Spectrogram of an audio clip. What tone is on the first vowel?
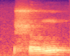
rising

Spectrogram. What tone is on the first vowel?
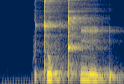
low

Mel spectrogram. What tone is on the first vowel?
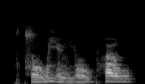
rising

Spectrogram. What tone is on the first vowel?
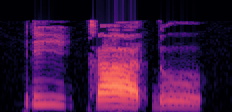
falling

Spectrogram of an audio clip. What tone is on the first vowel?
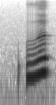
rising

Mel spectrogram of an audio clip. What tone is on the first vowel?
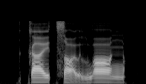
high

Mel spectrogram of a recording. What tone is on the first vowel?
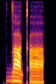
falling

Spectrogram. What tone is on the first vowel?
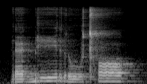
low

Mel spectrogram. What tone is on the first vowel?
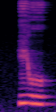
low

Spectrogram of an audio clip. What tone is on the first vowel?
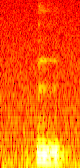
falling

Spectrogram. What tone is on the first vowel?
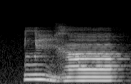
falling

